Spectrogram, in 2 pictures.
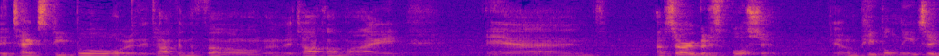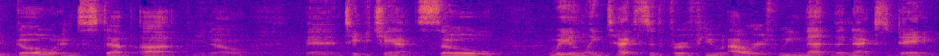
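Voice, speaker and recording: Speaking at a moderate pace and medium pitch with ordinary pitch variation, a man is heard with audible room echo and noticeable background noise. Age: 18. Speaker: vlogger. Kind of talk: casual vlog monologue. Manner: filler-heavy, halting.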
